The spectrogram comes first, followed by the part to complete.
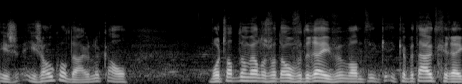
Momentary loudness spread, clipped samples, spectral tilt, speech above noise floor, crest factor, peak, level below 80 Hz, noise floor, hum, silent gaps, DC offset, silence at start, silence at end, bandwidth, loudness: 9 LU; under 0.1%; -6.5 dB/octave; 25 dB; 16 dB; -4 dBFS; -64 dBFS; -45 dBFS; none; none; under 0.1%; 0 s; 0 s; 13 kHz; -21 LUFS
